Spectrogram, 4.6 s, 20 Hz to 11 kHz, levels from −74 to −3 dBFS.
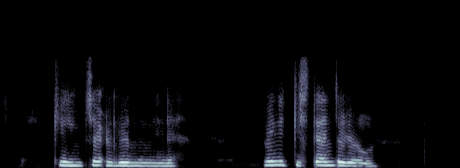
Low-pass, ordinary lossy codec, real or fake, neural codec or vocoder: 7.2 kHz; Opus, 64 kbps; fake; codec, 16 kHz, 1 kbps, FreqCodec, smaller model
